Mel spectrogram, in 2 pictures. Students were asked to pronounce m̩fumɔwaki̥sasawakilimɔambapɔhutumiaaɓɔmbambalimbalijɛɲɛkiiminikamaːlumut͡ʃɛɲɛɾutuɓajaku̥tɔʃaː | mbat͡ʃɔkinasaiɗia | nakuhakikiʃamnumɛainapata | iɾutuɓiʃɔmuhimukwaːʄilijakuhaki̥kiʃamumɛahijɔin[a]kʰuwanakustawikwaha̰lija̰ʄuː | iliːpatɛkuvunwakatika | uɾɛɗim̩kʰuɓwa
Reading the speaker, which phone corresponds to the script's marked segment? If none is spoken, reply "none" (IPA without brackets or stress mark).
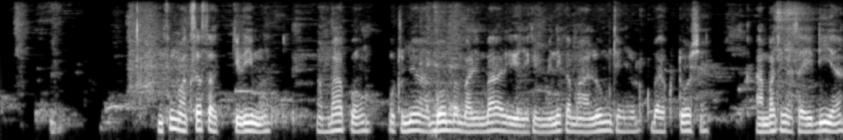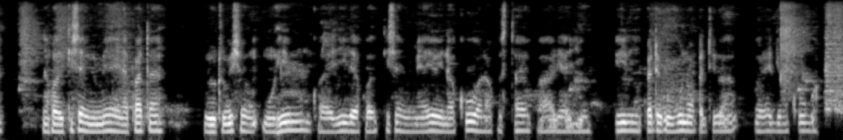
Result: a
